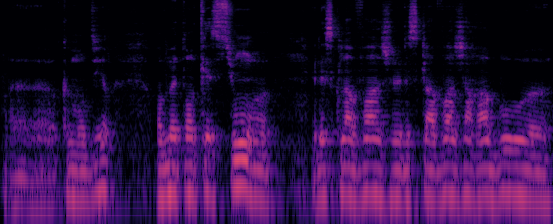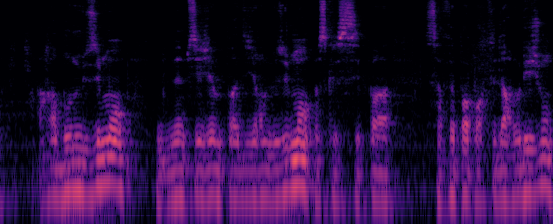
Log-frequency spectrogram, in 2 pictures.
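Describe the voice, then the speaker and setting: A man with a very deep, low voice speaks at a moderate pace, his intonation fairly even and broken by long, frequent pauses. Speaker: vlogger. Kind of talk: opinion monologue. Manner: soft-spoken; halting.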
